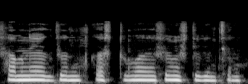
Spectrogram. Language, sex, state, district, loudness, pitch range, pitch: Bengali, female, West Bengal, Cooch Behar, -12 LUFS, 195-205 Hz, 200 Hz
